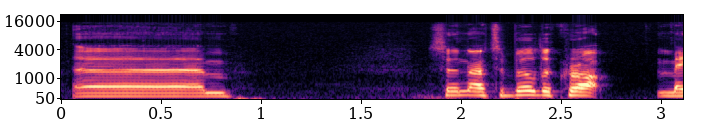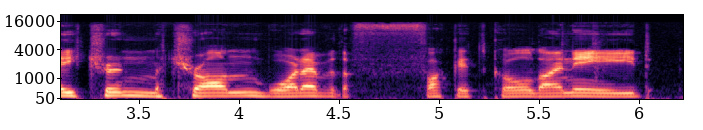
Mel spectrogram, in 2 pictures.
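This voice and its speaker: A man's voice: a little high, flat delivery, measured pace, fairly bright tone, smooth, no echo. A man chatting casually as he co-hosts a gaming video, bantering in an exasperated, sweary way. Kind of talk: casual chat while playing Minecraft.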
